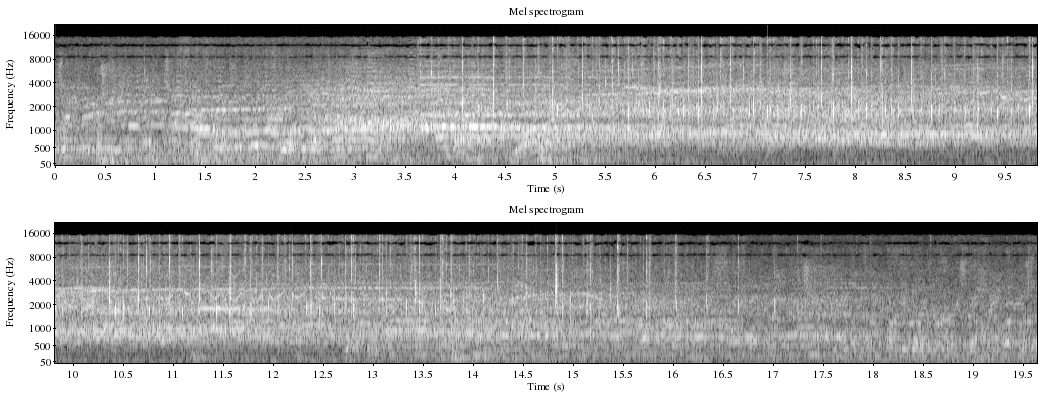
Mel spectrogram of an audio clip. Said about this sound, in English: Listen to those boos rain down.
